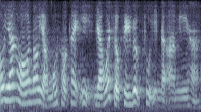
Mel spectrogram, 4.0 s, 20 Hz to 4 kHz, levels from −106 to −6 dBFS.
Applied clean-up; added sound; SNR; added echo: neural separator model SepFormer DNS4.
